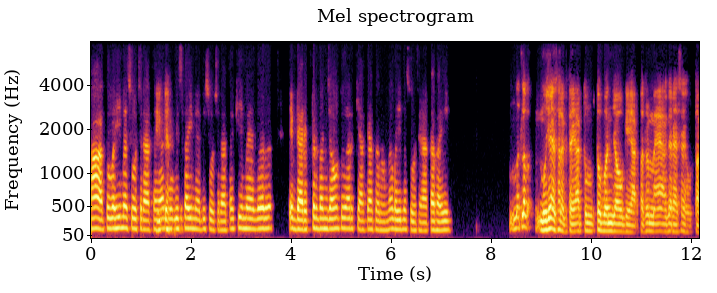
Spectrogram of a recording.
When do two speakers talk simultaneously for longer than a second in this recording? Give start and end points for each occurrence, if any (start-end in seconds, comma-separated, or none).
none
